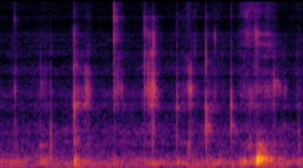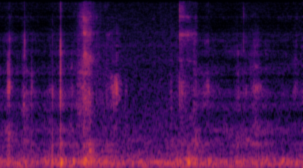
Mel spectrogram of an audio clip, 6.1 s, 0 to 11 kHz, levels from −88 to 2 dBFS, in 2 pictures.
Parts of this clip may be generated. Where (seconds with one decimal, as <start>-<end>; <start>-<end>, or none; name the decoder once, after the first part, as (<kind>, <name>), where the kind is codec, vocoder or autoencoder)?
0.0-3.8 (codec, SNAC); 5.0-6.1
